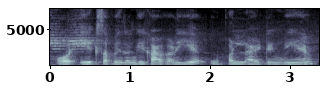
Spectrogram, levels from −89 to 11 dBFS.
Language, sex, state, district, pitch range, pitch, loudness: Hindi, female, Chhattisgarh, Raipur, 215-240 Hz, 225 Hz, -20 LUFS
